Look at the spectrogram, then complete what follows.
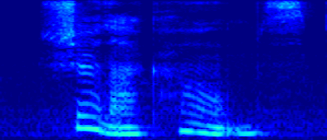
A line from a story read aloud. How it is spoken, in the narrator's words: I said softly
